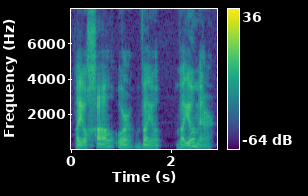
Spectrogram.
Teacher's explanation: And in the case of the vav consecutive imperfect, whether we're talking about vayochal or vayomer, the accent also moves forward to the beginning of the word.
